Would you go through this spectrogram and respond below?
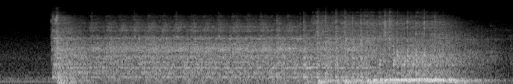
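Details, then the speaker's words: Detroit 3-53 two-stroke diesel, first start attempt after 25 years; rebuilt in 2000 with the camshaft installed reversed front to back. Catches on a shot of ether, runs ragged about four seconds, then fades and dies, burning only the ether. "It just wouldn't run. I give it a sniff of ether and it would fire up and quit. It would just burn the ether and stop."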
